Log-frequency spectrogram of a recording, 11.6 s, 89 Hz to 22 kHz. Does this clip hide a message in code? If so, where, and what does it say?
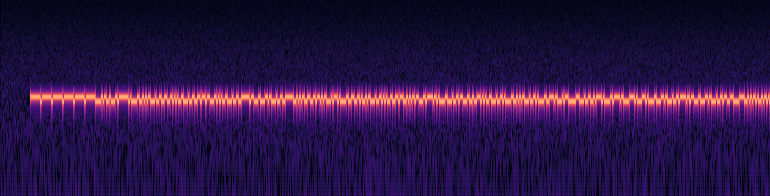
Yes: RTTY (45.45 baud, 170 Hz shift) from 0.4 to 11.6 s, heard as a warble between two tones, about 1360 Hz centre. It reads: ER IS PAS VAN VRIJHEID SPRAKE ALS ER ECHT GEKOZEN KAN …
